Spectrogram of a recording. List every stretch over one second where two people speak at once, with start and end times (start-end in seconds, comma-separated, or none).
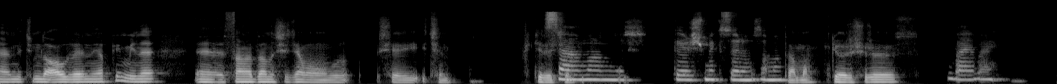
none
